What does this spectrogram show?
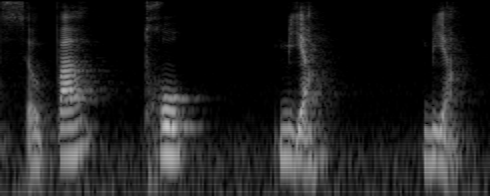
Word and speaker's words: bien: So pas trop bien. Bien. So remember we said the EN is pronounced as an en in comment, but if it is preceded by an I, then it's pronounced bien.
